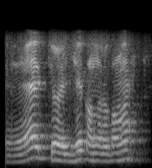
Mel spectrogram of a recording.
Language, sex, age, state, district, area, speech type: Bengali, male, 45-60, West Bengal, Purulia, urban, conversation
